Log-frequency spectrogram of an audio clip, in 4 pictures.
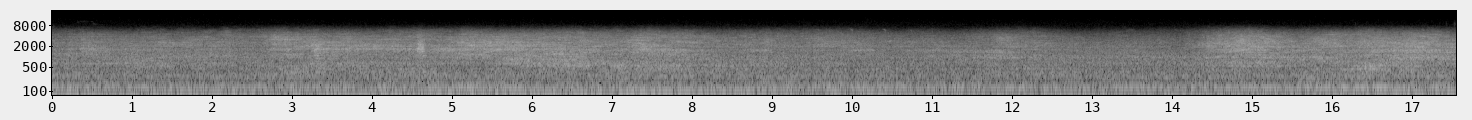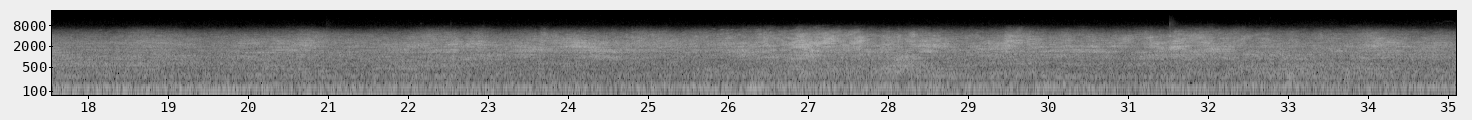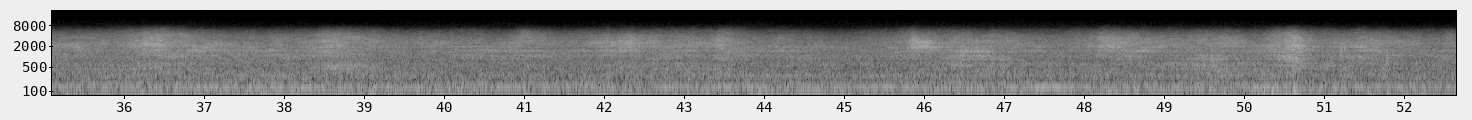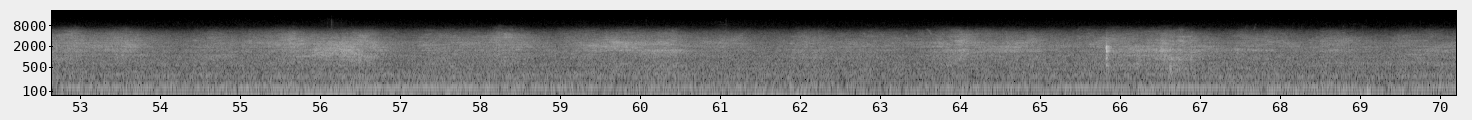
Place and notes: Poznan, balcony - tv tower maintenance
two workers power-washing and sanding a tv tower 300 meters away from the balcony. pressured hiss blows out around the district.
29 May 2014, ~09:00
